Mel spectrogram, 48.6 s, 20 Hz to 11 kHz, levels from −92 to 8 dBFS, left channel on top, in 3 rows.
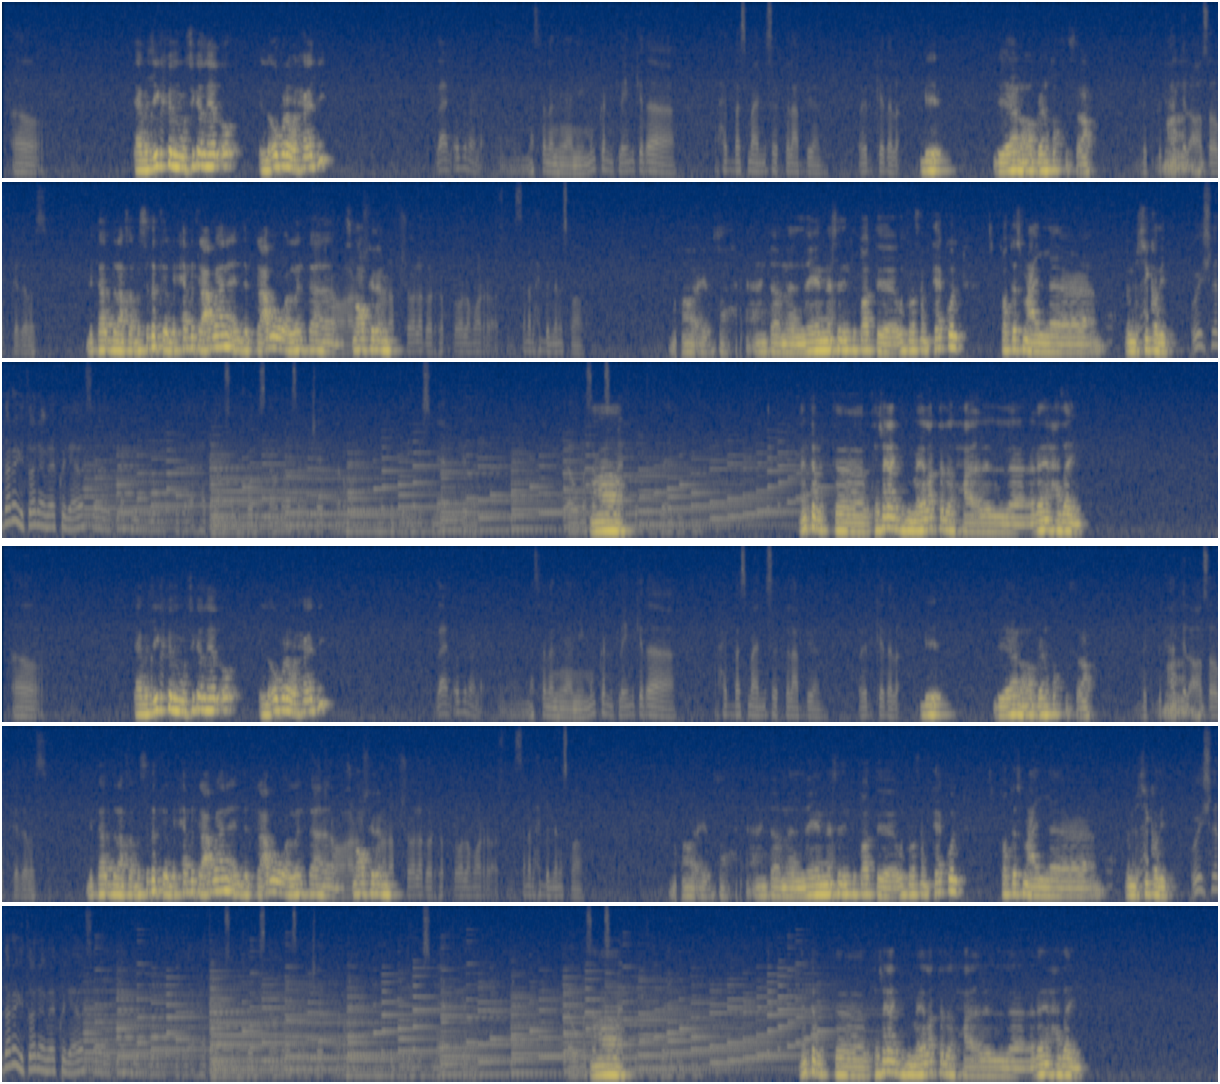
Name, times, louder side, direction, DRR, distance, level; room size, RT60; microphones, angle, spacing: voice 1, 0.1-0.6 1.8-2.3 5.8-11.0 11.4-12.0 15.1-16.8 20.3-24.0 30.9-31.5 32.1-38.9 39.9-41.8 42.2-42.3, equal, ahead, 6.1 m, -43 dB
voice 2, 1.8-3.2 3.4-4.4 12.2-12.7 13.2-14.6 15.5-15.7 17.3-21.4 25.1-29.1 29.5-30.9 31.2-31.7 40.3-40.8 43.0-46.9, left 2 dB, 35° left, 0.7 m, -22 dB
sound 1, 33.5-44.5, right 3 dB, 80° right, 1.7 m, -40 dB
head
